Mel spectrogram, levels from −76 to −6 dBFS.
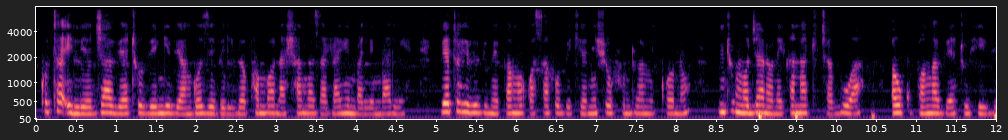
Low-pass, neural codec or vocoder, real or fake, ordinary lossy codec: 7.2 kHz; codec, 44.1 kHz, 7.8 kbps, DAC; fake; AAC, 48 kbps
